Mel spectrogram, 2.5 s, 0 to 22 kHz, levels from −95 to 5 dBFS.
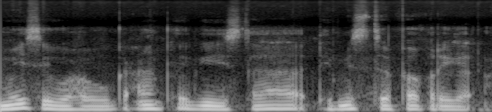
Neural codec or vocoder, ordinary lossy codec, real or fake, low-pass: vocoder, 44.1 kHz, 128 mel bands every 512 samples, BigVGAN v2; none; fake; none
